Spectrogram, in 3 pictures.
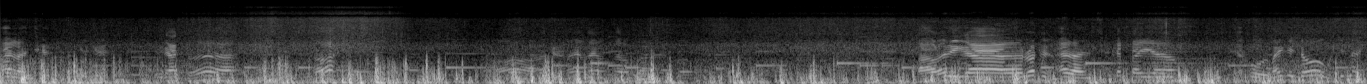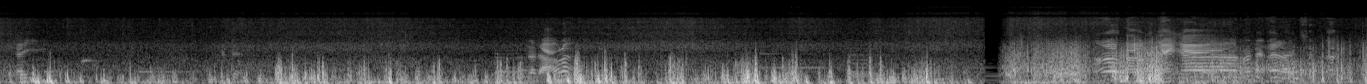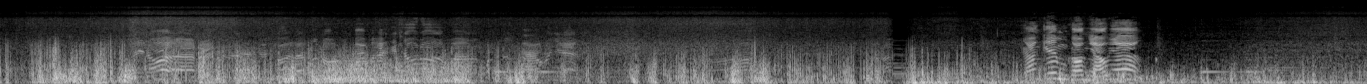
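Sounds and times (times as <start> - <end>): waves washing against rocks: 0.0 - 41.0
wind buffeting microphone: 0.0 - 41.0.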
